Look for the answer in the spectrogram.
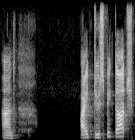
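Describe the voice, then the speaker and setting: A woman's voice: lowish voice, slow pace, pushed and bright, lo-fi sound. A Danish woman who speaks English as a second language, hosting a casual crochet livestream and musing aloud with fillers and restarts. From Denmark. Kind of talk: casual chat while crocheting.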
